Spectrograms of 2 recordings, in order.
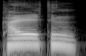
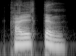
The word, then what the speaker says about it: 갈등: And this word is not pronounced as 갈등, but 갈등.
